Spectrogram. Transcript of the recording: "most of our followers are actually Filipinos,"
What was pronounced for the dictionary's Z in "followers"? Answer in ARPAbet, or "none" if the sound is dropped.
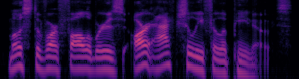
Z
